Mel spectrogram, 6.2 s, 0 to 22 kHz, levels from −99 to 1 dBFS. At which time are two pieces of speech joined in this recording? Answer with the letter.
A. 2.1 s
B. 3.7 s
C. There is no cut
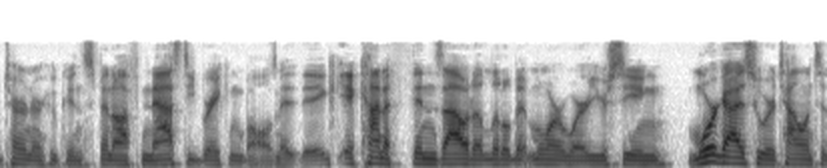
A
